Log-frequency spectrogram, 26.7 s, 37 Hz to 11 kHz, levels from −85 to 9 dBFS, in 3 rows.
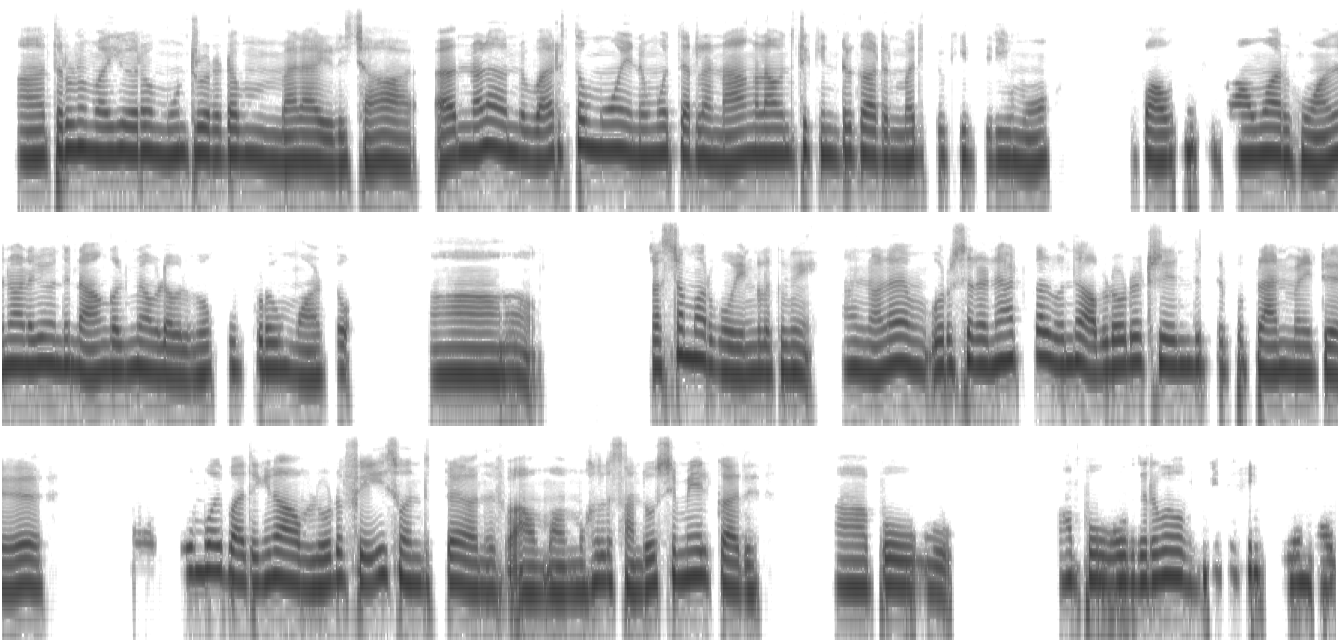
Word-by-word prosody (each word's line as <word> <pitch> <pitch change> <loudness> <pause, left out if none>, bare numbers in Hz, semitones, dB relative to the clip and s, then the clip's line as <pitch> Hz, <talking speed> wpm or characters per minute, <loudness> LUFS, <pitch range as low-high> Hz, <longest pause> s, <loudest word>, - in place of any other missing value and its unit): அ - - 0 0.2
திருமணம் 200 +1 +3
ஆகி 185 +1 +2
வரும் 185 -1 +2
3 180 +1 +2
வருடம் 175 0 +1 0.2
மேலே 150 +1 +2
ஆயிடுச்சா! 145 0 -1 0.5
அதனால 185 +4 +2
அந்த 180 -2 0
வருத்தமோ 200 +3 +1
என்னமோ 175 +1 +1
தெர்ல 170 -1 0
நாங்கலாம் 175 +3 +1
வந்துட்டு 180 +2 -2
கிண்டர் 180 +1 -1
கார்டன் 160 -3 0
மாரி 160 0 -3
தூக்கிட்டு 165 -1 -7
திரியுவோம். 155 -1 -1 0.6
அப்போ 165 - -3
அவளுக்கு 180 +3 -4
பாவமா 170 +1 +2
இருக்கும். 155 -2 0
அதனாலவே 195 +3 +2
வந்து 190 0 +1
நாங்களுமே 170 +3 +1
அவள 160 -1 +1
அவ்வளவா 150 +2 -1
கூப்பிடவும் 175 -1 -2
மாட்டோம். 150 +3 -4 0.5
அ - - -3 1.5
கஷ்டமா 235 +6 +3
இருக்கும் 165 -5 +1
எங்களுக்குமே. 160 0 0 0.3
அதனால 175 0 +1 0.3
ஒரு 185 - +2
சில 205 -3 +3
நாட்கள் 225 +2 +1
வந்து 200 +1 +2
அவளோட 185 +4 +2
சேர்ந்து 190 -1 +2
ட்ரிப் 175 -1 -7
பிளான் 170 0 +2
பண்ணிட்டு, 160 -1 +1 1.2
போம்போது 235 +1 +2
பார்த்தீங்கன்னா 185 +1 +2
அவளோட 165 +4 +2
ஃபேஸ் 190 +4 +1
வந்துட்டு 175 +1 -1
அந்த 145 -1 -1 0.2
அ - - +1 0.4
முகத்துல 175 +3 0
சந்தோஷமே 175 +7 +1
இருக்காது. 155 -7 0 0.8
அப்போ 165 +2 -1 1.2
அப்போ 190 +1 0 0.2
ஒரு 180 0 +3
தடவ 190 +3 +3 0.2
வீட்டுக்கே 220 +1 -8 0.2
போனோம். 165 -3 -1
175 Hz, 135 wpm, -23 LUFS, 160-190 Hz, 1.5 s, திருமணம்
